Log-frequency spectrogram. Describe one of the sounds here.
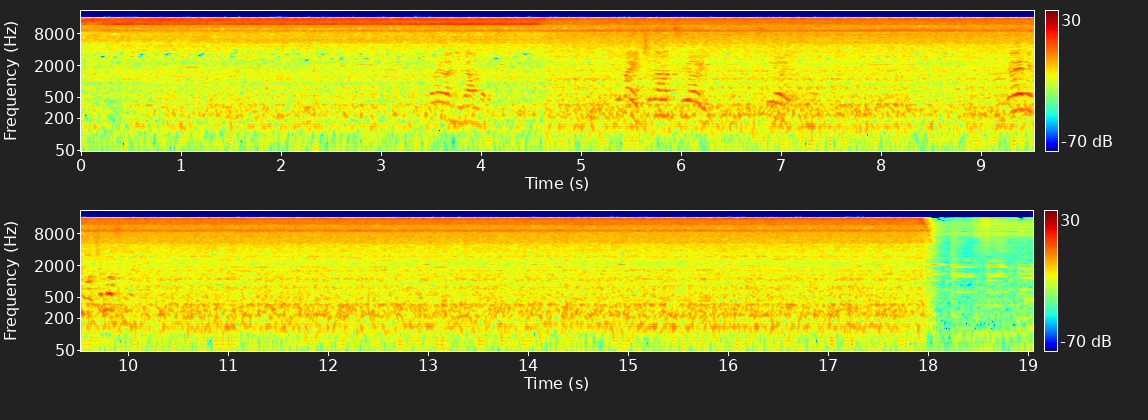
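A gas burner hisses steadily with a soft roar.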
